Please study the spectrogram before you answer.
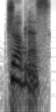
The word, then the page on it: troublous: Indian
